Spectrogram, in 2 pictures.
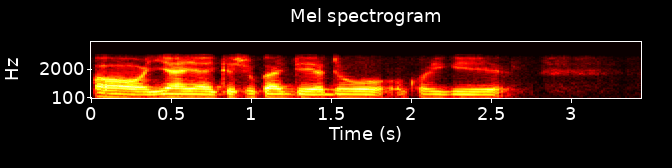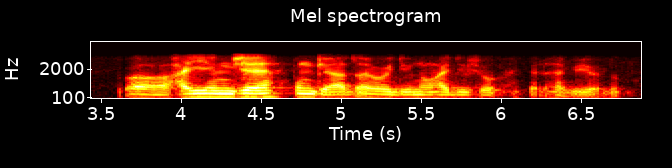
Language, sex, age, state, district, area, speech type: Manipuri, male, 30-45, Manipur, Bishnupur, rural, conversation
